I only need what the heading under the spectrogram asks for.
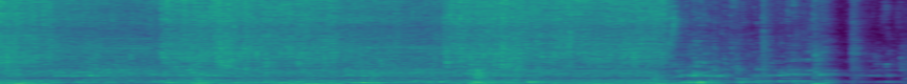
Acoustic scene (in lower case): restroom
